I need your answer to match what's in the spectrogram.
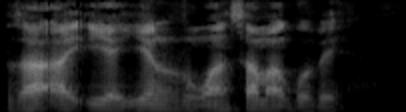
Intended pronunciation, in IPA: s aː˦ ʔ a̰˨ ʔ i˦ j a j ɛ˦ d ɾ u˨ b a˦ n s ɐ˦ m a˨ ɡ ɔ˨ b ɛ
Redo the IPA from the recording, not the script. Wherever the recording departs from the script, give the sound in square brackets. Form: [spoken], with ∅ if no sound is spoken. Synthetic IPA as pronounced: [z] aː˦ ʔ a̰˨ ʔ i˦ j a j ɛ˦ [n] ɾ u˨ [w] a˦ n s [a˦] m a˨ ɡ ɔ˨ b ɛ

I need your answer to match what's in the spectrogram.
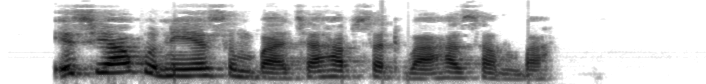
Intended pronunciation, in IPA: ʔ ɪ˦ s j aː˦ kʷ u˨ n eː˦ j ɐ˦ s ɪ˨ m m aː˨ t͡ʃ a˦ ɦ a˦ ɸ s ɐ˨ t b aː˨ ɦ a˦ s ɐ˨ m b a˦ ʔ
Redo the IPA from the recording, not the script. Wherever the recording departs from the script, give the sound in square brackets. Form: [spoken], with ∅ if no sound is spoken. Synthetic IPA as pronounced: ʔ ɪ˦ s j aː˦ kʷ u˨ n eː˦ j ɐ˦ s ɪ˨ m [b] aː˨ t͡ʃ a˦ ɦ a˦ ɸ s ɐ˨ t b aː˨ ɦ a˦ s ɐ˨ m b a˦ ʔ

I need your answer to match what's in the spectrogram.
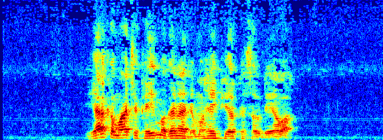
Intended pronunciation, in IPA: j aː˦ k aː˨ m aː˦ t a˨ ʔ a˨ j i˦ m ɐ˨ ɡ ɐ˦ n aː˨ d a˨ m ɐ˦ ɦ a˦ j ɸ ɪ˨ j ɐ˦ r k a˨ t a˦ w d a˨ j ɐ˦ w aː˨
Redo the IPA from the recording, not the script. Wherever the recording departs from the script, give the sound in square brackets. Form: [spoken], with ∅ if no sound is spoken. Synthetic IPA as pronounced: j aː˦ k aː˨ m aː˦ t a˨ [k] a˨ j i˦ m ɐ˨ ɡ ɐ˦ n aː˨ d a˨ m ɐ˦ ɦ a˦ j ɸ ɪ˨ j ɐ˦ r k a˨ [s] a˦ w d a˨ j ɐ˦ w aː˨

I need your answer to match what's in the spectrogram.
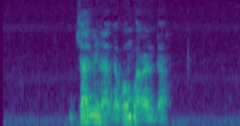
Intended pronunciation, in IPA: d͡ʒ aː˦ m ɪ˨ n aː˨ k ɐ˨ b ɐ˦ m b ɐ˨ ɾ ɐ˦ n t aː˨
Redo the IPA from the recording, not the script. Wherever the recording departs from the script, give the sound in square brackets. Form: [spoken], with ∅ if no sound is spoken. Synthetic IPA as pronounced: d͡ʒ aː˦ m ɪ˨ n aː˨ [ɡ] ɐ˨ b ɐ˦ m b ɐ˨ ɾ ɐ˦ n [d] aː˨

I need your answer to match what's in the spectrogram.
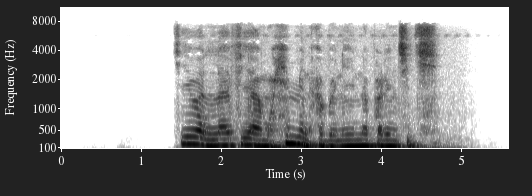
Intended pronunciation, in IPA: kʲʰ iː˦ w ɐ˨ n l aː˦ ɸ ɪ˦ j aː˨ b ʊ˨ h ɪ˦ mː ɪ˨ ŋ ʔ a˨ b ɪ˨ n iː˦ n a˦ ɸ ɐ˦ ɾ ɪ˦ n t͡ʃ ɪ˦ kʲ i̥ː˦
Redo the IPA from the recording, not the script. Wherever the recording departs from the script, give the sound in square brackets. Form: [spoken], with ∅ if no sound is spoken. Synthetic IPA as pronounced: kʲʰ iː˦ w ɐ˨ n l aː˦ ɸ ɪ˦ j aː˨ [m] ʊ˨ h ɪ˦ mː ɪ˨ ŋ ʔ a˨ b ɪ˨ n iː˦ n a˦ ɸ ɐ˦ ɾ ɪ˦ n t͡ʃ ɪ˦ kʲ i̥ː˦

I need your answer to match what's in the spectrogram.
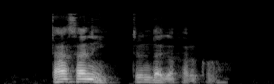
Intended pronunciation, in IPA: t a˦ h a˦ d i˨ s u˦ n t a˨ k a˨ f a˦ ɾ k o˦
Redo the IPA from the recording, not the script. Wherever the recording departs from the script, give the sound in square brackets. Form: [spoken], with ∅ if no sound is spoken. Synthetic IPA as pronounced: t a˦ [s] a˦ [n] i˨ [t] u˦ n [d] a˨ [ɡ] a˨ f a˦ ɾ k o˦

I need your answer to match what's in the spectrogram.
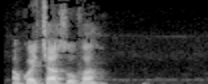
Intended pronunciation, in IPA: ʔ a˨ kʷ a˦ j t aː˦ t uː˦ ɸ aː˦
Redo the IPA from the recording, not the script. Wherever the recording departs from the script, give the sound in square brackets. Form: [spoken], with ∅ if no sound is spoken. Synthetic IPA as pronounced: ʔ a˨ kʷ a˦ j [t͡ʃ] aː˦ [s] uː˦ ɸ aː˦

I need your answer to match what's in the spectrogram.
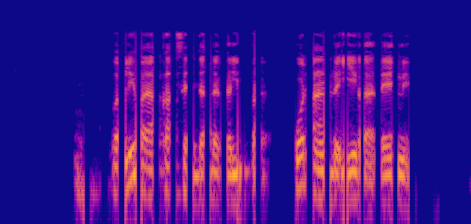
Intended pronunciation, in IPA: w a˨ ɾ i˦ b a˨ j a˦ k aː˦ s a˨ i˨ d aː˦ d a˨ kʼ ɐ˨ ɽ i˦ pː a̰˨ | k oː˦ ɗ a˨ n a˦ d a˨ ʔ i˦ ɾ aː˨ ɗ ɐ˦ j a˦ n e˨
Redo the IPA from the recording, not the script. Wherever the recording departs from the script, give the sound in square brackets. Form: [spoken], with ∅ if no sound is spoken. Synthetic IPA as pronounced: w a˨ [l] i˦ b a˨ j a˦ k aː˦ s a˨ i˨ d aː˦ d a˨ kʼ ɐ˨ [l] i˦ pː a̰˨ | k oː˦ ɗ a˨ n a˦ d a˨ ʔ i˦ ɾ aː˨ ɗ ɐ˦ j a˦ n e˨

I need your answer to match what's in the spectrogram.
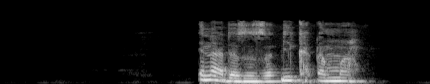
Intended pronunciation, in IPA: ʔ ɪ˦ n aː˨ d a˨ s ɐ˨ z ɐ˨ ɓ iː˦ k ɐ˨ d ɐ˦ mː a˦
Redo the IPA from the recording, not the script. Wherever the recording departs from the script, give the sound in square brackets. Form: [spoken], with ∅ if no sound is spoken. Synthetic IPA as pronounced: ʔ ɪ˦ n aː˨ d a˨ [z] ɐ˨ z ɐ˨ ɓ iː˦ k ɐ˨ [ɗ] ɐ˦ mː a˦

